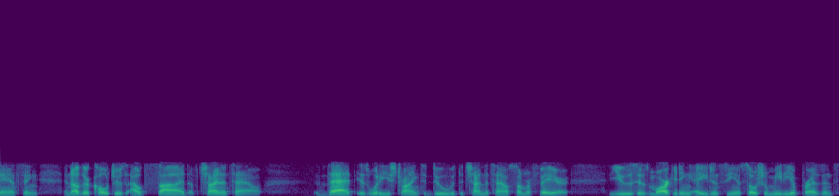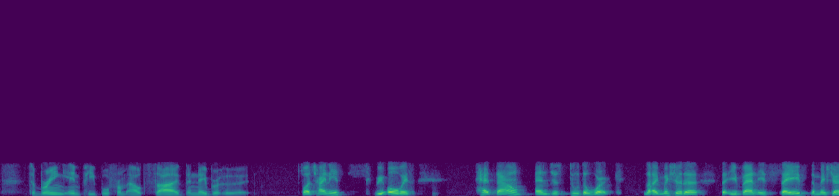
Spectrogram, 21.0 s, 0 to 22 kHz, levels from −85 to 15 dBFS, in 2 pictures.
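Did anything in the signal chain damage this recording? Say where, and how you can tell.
No, nothing in the chain has harmed this one; the speech just has the narrow 300 Hz to 3.5 kHz band you'd expect from ordinary G.711 telephone coding, which is simply how a phone line sounds.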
